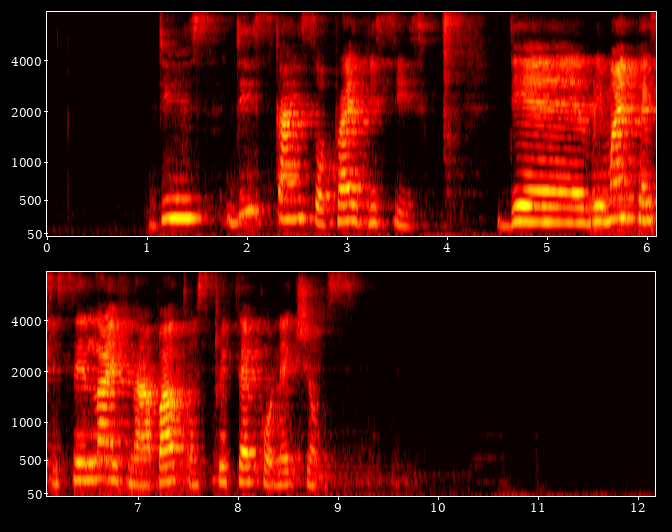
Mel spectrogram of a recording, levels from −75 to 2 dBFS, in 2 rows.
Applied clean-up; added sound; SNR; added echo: neural separator model SepFormer DNS4.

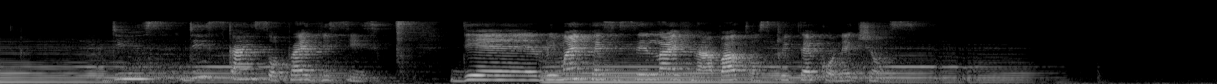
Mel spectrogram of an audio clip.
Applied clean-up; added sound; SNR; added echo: none; Bowed string instrument; 6 dB; reverberation time 0.9 s.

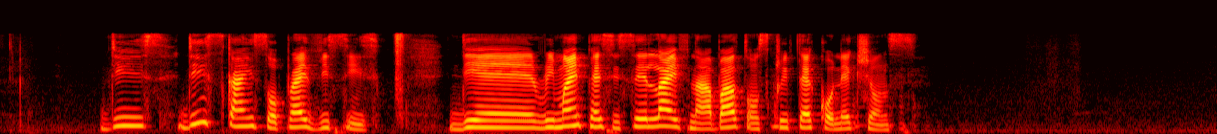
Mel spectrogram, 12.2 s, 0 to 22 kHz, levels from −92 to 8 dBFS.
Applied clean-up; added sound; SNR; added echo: none; none; none; none.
